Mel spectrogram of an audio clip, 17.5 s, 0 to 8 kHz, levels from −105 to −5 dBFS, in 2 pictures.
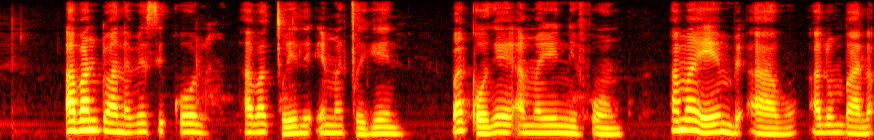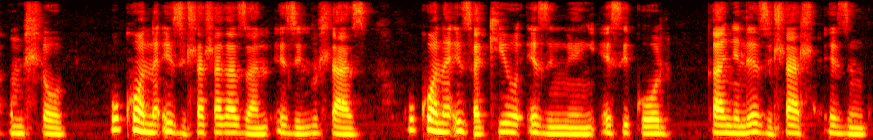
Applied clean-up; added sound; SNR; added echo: none; none; none; none.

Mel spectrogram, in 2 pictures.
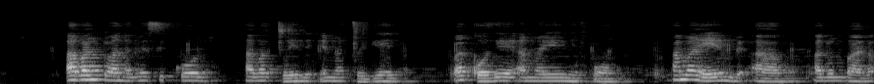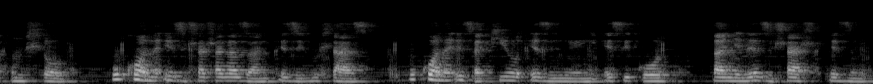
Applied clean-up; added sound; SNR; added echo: neural separator model SepFormer DNS4.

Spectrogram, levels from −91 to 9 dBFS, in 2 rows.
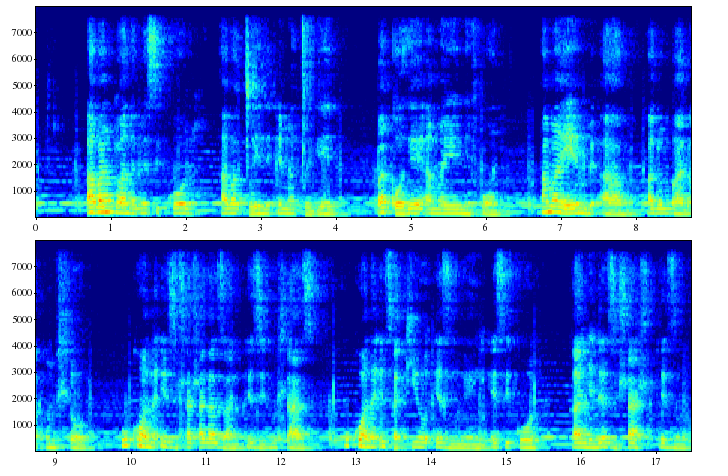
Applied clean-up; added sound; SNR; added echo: none; Guitar; 14 dB; reverberation time 0.6 s.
